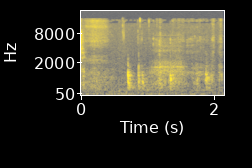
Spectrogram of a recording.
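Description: Near silence, with a few faint light clicks of the plastic air filter cover being handled.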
